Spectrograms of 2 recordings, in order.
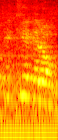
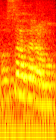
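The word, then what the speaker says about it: façade: 퍼사드라는 단어는 이 불어로서 영어식 발음으로 패키드라고 발음되지 않고 이 불어 발음인 이 퍼사드라고 발음을 하게 됩니다.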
